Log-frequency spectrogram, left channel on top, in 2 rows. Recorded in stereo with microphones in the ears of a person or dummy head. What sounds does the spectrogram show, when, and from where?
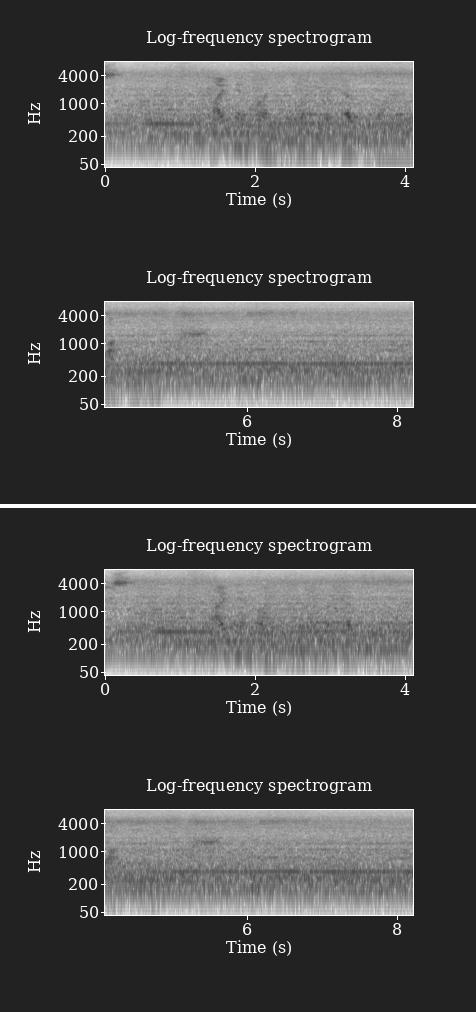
1.4 s a man speaking: 65° left (ahead or behind), 6.5 m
